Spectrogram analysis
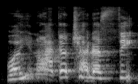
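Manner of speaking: high-pitched, self-mocking Jamaican accent impression; a rough Jamaican lilt, played for laughs. Quoting the gas station attendant in a Jamaican accent. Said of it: "this is my Jamaican accent".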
